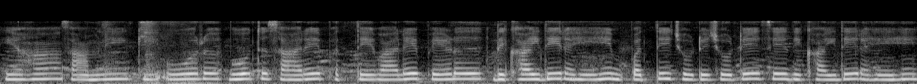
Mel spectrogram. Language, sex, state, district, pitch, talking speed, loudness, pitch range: Hindi, female, Bihar, Lakhisarai, 240 Hz, 130 wpm, -15 LUFS, 230-255 Hz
